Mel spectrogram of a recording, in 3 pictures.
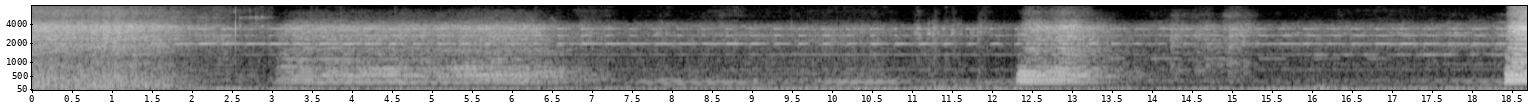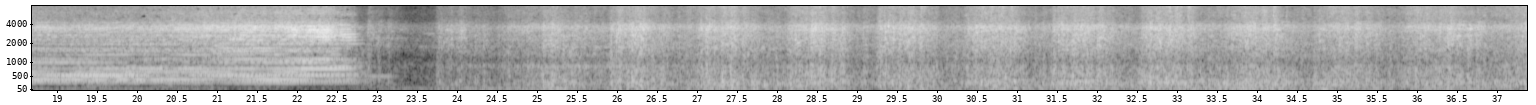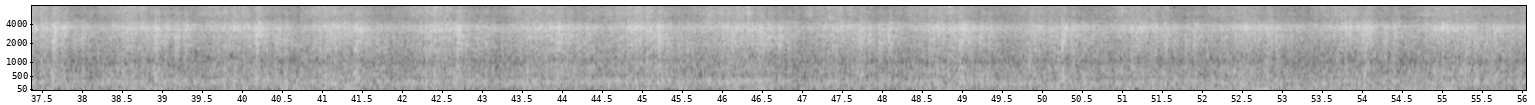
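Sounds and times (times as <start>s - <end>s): freight train rolling past: 0.0s - 56.0s
train horn: 3.0s - 11.5s, 12.1s - 15.7s, 17.5s - 24.0s
wheels clacking over rail joints: 22.8s - 56.0s.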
